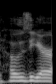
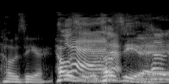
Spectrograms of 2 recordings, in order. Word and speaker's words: Hozier: we want to feel special say hello to josier can I say it right yeah yeah it's so funny because I think when the announcers pronounced it like that on the Grammys they said Hosier I was like oh he said it wrong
